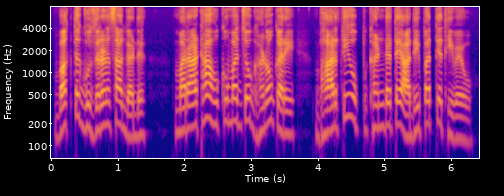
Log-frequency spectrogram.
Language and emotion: Sindhi, neutral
